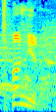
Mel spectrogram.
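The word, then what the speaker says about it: Tonyan: And that is Tanyan. Got it down to the 30. 30-yard line. Breakout season for him, whose name is spelled T-O-N, but it's pronounced Tunyon.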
